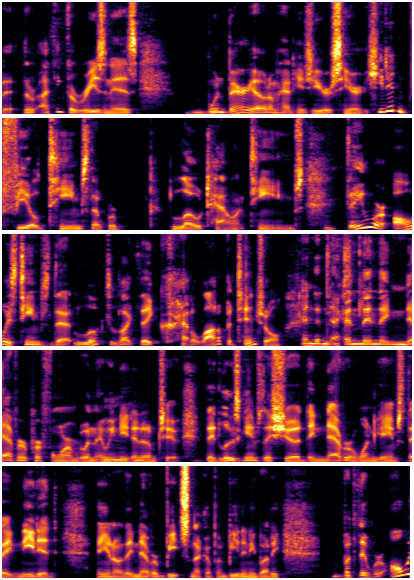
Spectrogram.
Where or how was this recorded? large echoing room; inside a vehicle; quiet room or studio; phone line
quiet room or studio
